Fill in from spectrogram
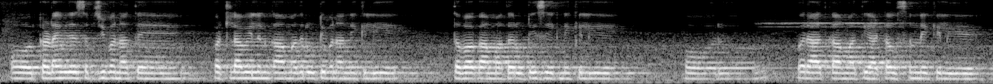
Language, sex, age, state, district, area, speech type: Hindi, female, 30-45, Rajasthan, Jodhpur, urban, spontaneous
